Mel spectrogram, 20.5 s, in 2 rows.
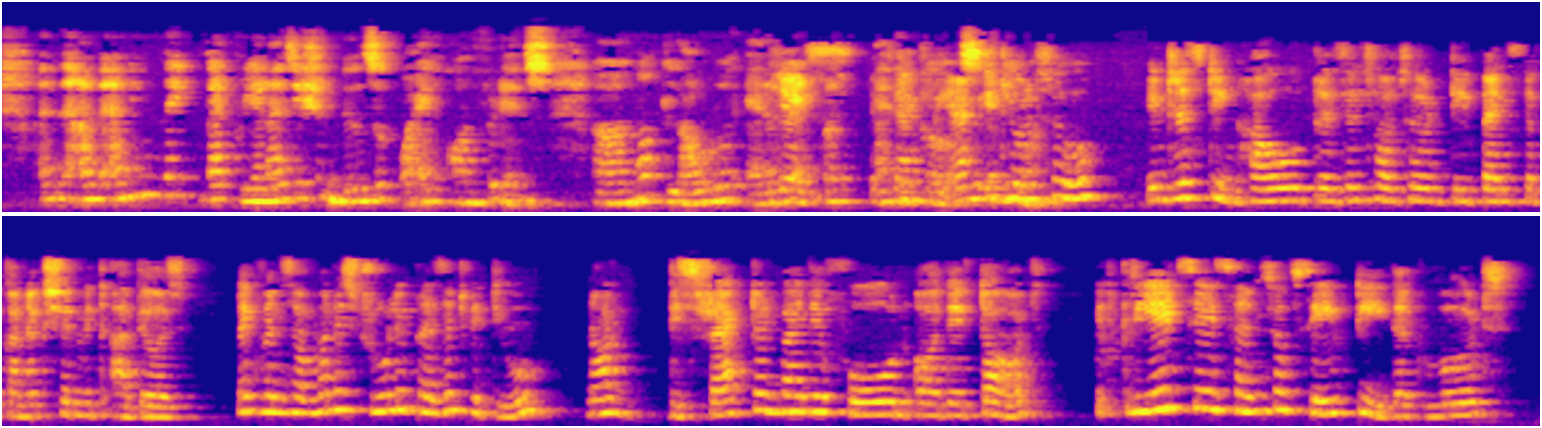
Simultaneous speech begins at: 5 s

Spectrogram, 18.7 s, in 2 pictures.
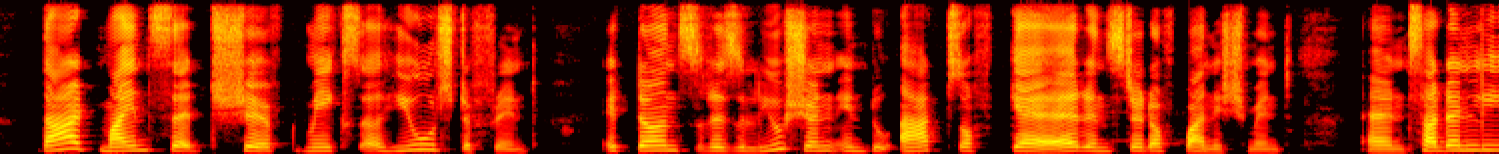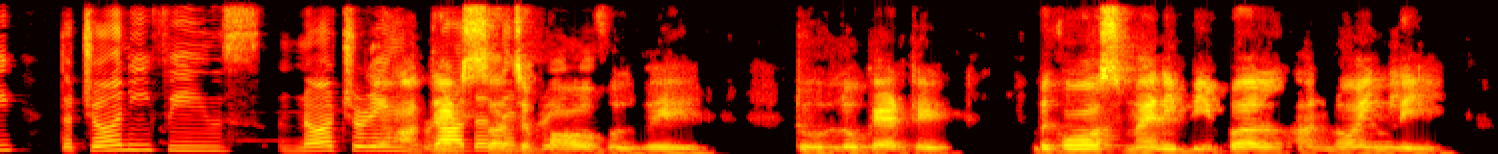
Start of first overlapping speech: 12 s

